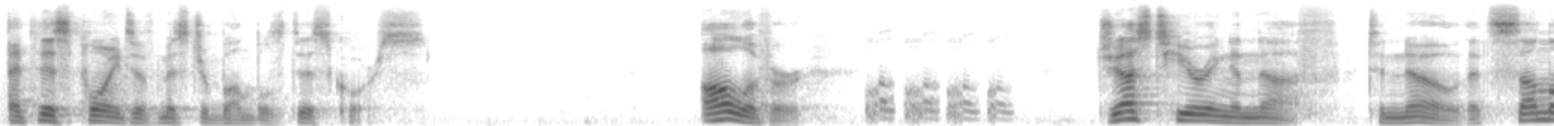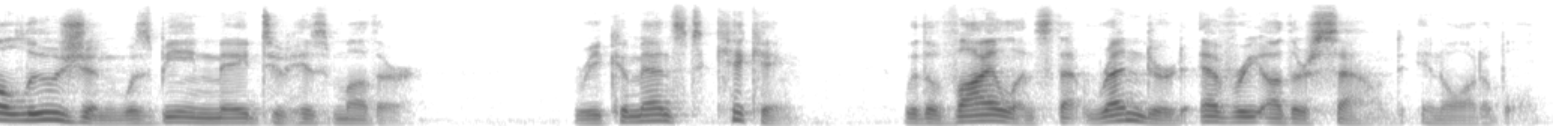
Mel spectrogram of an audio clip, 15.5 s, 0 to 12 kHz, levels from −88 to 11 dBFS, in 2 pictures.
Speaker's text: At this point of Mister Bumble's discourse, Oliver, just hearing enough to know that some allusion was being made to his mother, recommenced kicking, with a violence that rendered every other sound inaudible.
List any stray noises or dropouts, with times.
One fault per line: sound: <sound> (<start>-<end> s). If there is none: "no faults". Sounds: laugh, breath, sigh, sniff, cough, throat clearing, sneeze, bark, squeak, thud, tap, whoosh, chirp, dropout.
sound: laugh (4.3-5.1 s)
